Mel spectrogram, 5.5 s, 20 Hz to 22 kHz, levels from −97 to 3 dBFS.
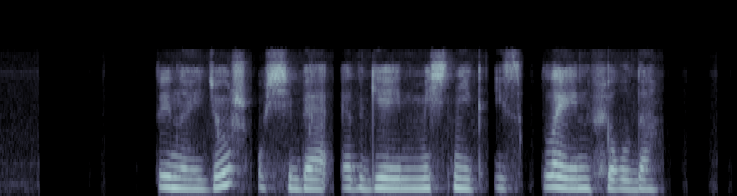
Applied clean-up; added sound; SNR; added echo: none; none; none; none.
